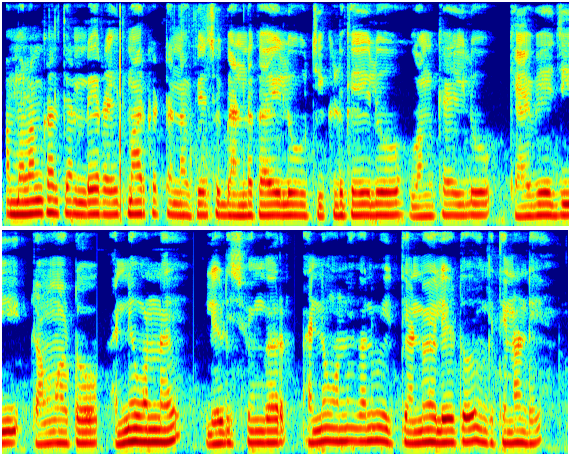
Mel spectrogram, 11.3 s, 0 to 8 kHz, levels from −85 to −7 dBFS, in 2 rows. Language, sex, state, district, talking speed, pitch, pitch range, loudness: Telugu, male, Andhra Pradesh, Srikakulam, 115 wpm, 155 Hz, 150-165 Hz, -16 LUFS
